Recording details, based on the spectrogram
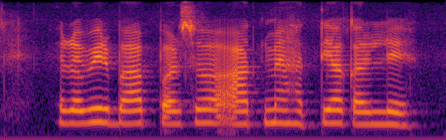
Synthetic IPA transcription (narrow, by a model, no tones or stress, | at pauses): ɾəʋiɾbaːpːəɾsoa̰ːt̪mẽɦət̪jakɐɾleː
